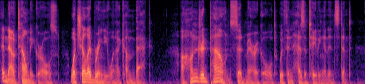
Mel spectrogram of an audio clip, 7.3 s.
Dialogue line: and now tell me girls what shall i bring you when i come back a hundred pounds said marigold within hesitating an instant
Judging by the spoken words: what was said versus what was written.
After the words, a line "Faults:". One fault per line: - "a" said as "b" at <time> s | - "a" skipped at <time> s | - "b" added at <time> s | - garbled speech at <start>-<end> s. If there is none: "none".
and now tell me girls what shall i bring you when i come back a hundred pounds said marigold within hesitating an instant
Faults:
none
